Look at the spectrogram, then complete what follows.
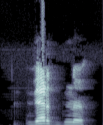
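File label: "вердны", Komi, female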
